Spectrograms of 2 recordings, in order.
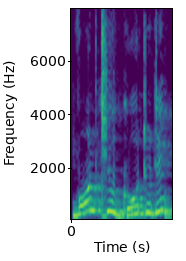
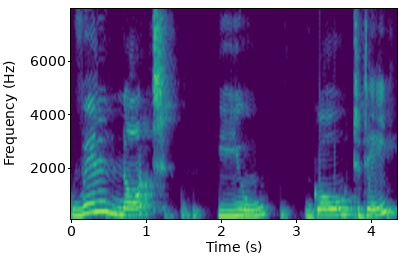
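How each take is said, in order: First: The negative is contracted into one short syllable. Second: The negative is said as two full words.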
